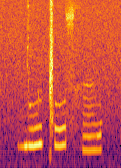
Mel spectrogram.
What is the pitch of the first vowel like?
rising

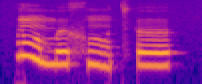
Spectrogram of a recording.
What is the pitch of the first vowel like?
falling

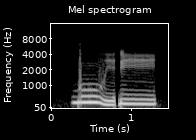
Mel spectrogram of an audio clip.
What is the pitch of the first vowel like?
high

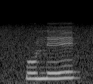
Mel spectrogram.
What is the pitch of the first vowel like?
low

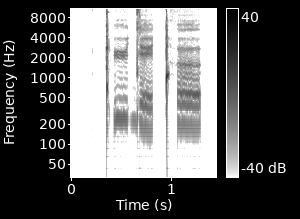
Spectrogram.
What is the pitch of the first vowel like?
high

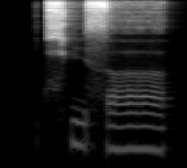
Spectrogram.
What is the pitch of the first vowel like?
falling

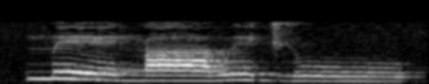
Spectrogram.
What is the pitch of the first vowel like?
falling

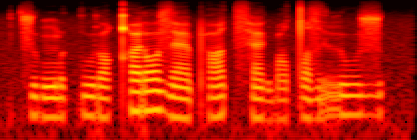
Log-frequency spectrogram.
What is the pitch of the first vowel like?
low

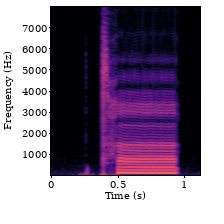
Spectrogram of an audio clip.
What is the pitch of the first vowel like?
high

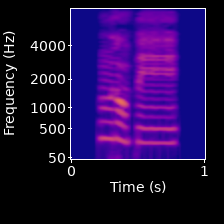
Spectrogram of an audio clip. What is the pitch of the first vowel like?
high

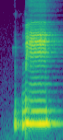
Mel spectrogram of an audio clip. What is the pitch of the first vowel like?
high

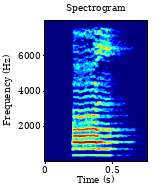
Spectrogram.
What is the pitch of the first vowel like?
high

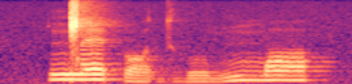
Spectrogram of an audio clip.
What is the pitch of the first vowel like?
high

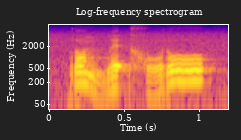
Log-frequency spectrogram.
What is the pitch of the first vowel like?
falling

